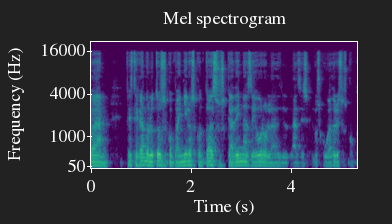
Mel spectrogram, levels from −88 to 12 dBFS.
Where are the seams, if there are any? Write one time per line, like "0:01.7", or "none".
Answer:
none

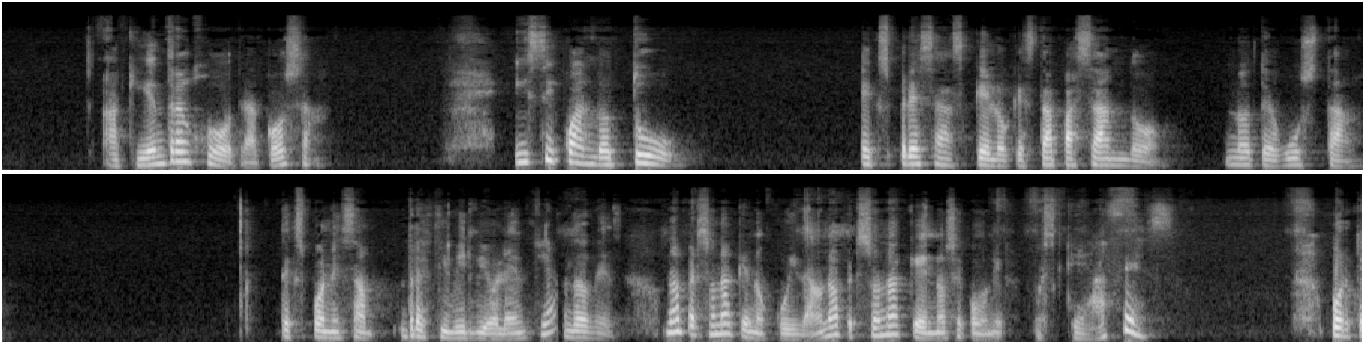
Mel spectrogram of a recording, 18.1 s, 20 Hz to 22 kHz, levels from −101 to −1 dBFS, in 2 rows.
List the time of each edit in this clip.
0:12.8
0:15.8

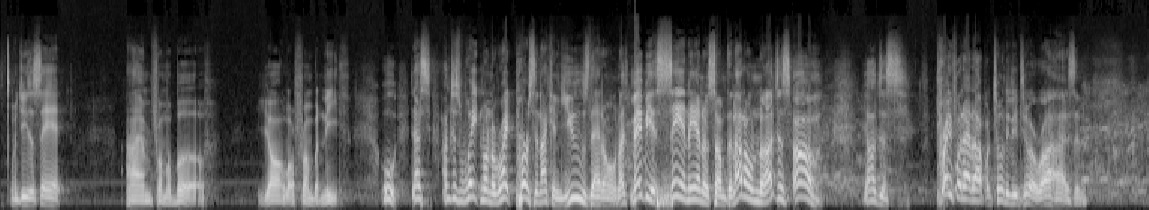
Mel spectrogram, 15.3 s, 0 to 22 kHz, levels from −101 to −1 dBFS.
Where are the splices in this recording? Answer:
0:08.3

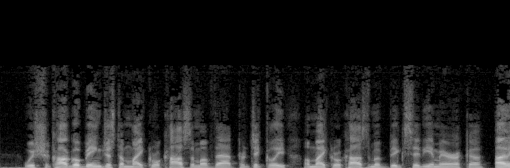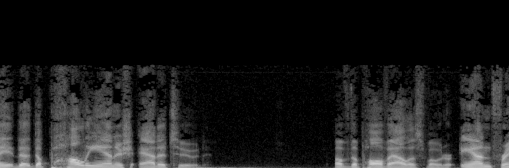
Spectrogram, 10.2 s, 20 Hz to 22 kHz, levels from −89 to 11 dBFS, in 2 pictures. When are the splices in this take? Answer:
0:04.9

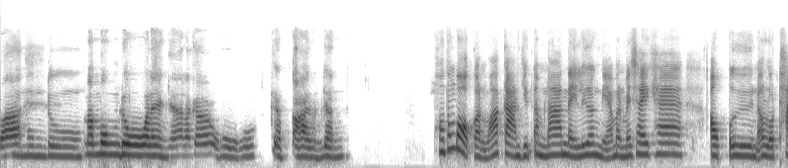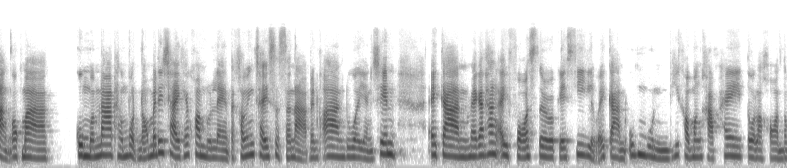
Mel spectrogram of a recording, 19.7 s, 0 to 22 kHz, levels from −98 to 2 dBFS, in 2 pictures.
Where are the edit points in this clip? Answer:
0:13.9

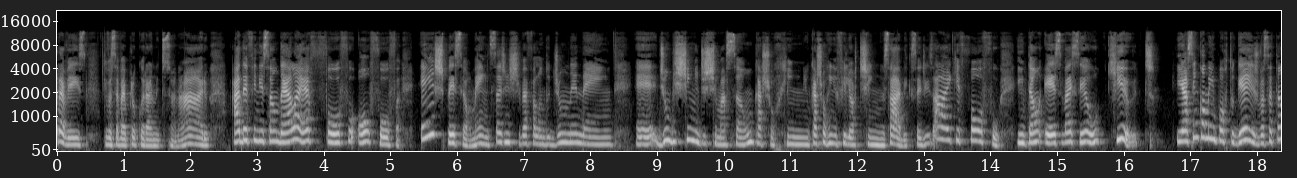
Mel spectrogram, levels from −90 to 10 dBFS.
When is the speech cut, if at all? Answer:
none

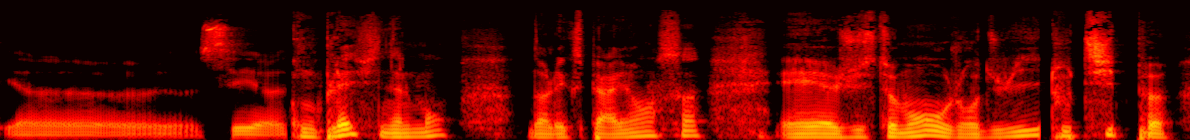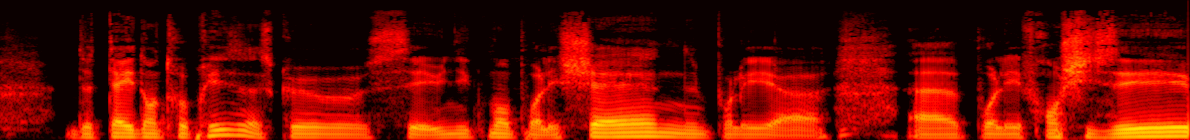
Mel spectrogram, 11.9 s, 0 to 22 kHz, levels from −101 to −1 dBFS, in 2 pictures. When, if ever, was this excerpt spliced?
0:01.4
0:05.2

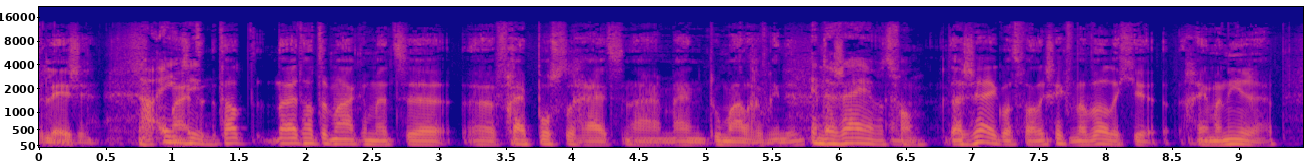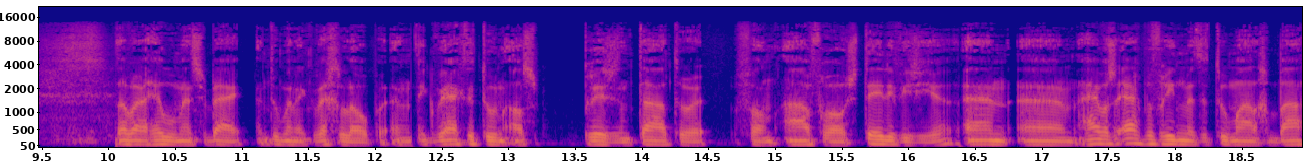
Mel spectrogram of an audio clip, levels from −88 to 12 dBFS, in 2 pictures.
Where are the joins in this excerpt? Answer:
0:07.7

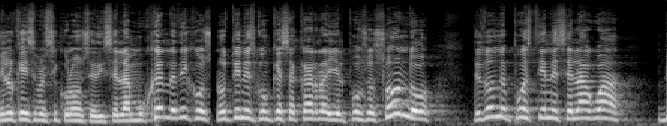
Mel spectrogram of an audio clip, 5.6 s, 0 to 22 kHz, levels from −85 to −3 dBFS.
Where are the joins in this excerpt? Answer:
0:01.7

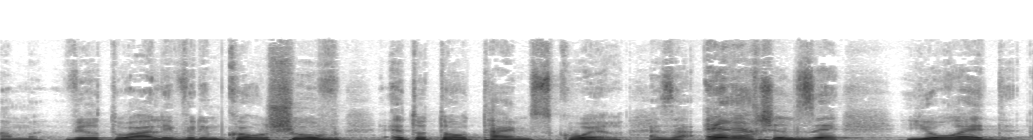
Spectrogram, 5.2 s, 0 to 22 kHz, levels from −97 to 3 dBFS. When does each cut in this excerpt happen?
0:03.2

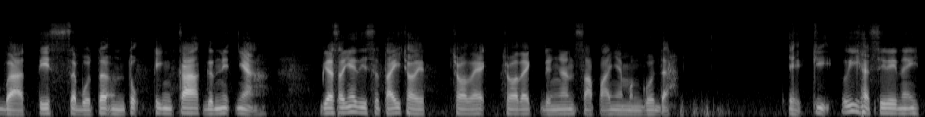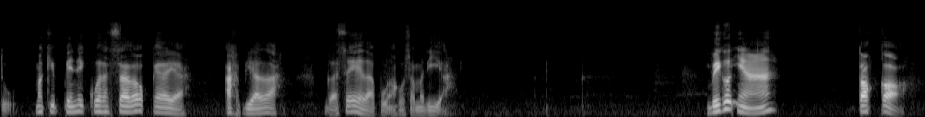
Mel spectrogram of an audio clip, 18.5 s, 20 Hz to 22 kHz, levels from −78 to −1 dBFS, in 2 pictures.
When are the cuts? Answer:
0:08.4
0:11.3

